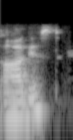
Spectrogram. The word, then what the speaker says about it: Auguste: the people we serve and yes you did pronounce my name correctly roy it's my last name is august and i am the founder of august research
